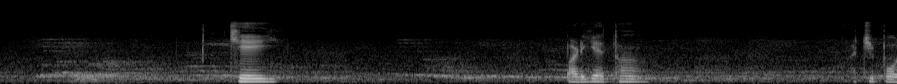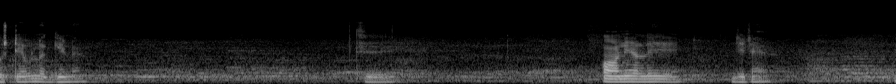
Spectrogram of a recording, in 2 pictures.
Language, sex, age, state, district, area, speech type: Dogri, male, 30-45, Jammu and Kashmir, Kathua, rural, spontaneous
